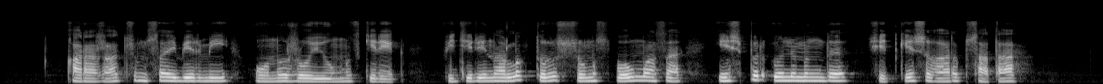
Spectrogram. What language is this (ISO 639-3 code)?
kaz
